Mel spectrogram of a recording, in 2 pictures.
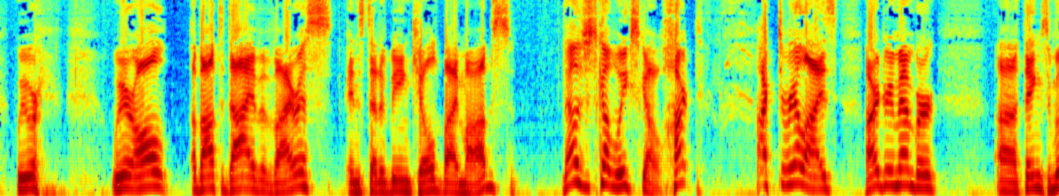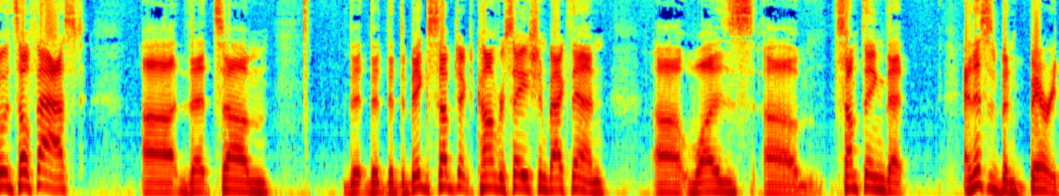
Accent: United States; us as American Christians is we have grown up and become accustomed to the blessings of freedom and liberty.

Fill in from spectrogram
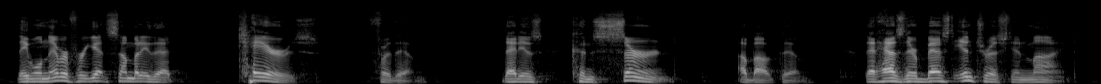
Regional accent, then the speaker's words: Minnesota, United States; where I grew up in Minnesota

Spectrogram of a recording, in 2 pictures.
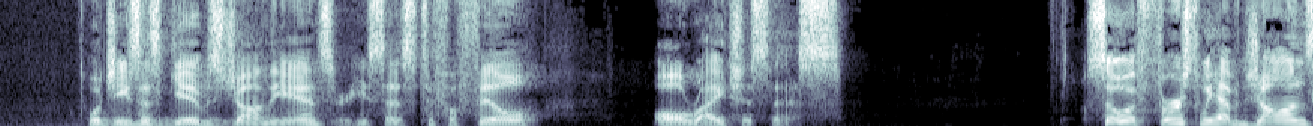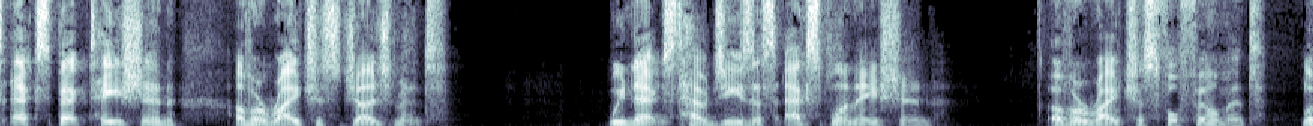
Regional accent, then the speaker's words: Pensacola, Florida, United States; For those who have heard our story, you know that I grew up in Pensacola, Florida. Spent my high school years there.

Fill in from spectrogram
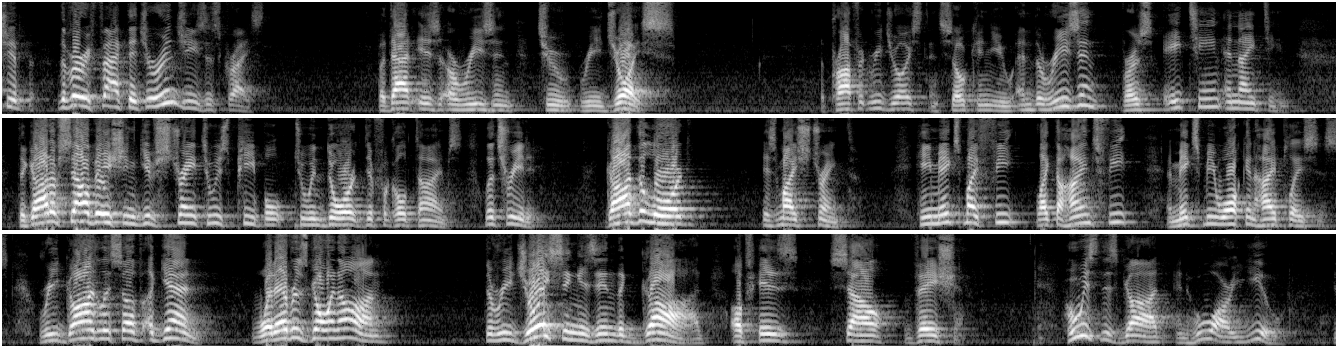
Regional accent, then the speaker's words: New York City, New York, United States; moved away; I'm originally from Brooklyn

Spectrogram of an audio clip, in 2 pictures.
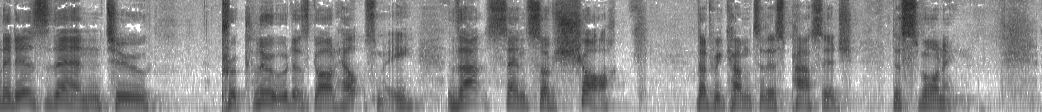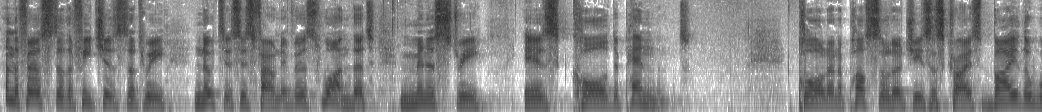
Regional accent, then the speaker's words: United Kingdom; growing up in the United Kingdom

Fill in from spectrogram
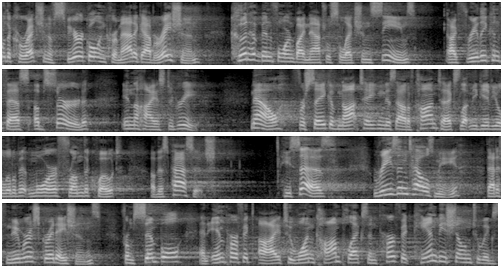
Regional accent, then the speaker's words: Pensacola, Florida, United States; moved away; I was born and raised in Pensacola, Florida. Both my parents came here to college. They met, got married, stayed on as staff and faculty. So I was born here.

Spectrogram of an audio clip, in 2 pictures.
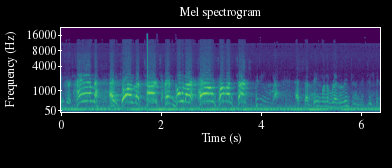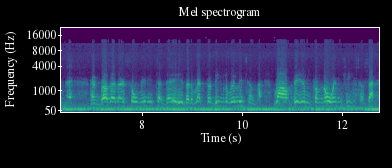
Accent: Atlanta, Georgia, United States; I'm from Atlanta

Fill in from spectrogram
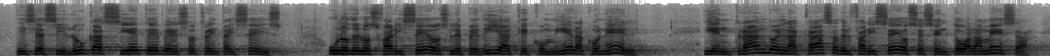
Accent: Dominican Republic; moved away; en mi país, República Dominicana

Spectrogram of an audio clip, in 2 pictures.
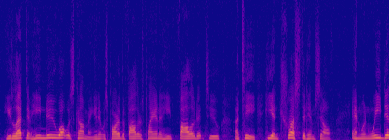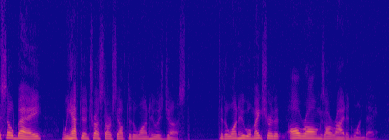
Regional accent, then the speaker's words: United States; We as American Christians

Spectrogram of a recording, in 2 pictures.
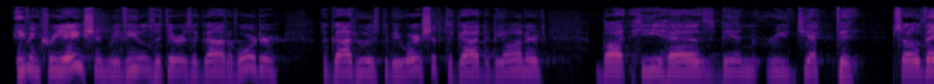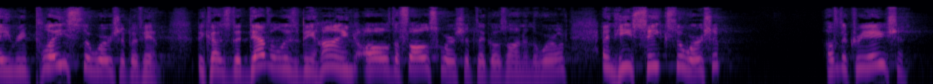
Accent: Pennsylvania, United States; I'm from Pennsylvania

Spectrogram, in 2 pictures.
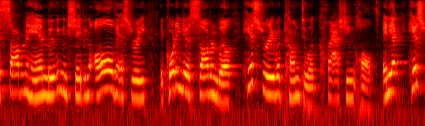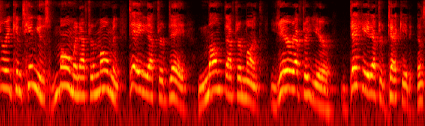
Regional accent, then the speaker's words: Seattle, Washington, United States; I was born in Seattle. I was raised in Seattle

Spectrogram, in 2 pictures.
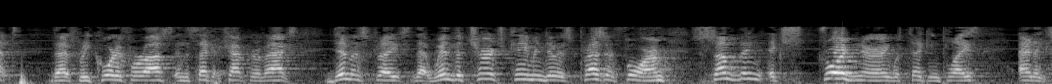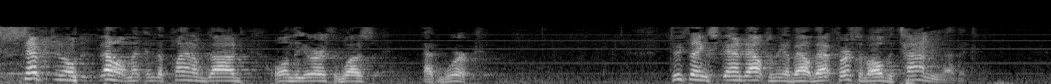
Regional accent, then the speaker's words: Macon, Georgia, United States; moved away as an adult; now in Statesboro, United States; I'm from Macon.

